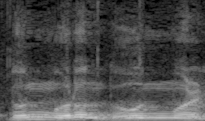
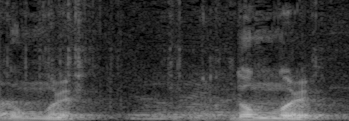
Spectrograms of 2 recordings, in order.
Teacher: 예외적으로 유성음이 와도 짧게 나는 소리들이 있다고, 이 눈물처럼.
